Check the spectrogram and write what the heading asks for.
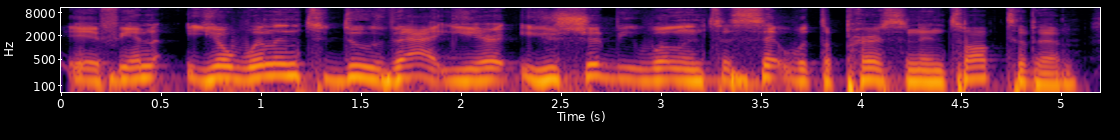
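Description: A man's voice: a little high, steady tone, moderate pace. A man co-hosting a podcast who argues his points and pushes back with pointed questions. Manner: argumentative, asks pointed questions. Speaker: podcast co-host. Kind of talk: casual podcast chat.

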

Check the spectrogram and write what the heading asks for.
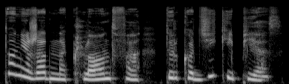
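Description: A woman reading the lines of a brave storybook boy in a calm, matter-of-fact way, close to her own voice. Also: high-pitched, a little slow, no room sound.

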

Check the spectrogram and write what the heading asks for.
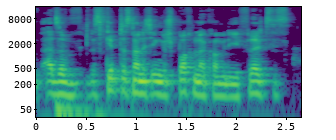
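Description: A young man with a mid-range voice co-hosts a casual podcast. He sounds relaxed and teasing and keeps cutting in with quick remarks. His tone is easygoing and conversational. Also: mid-range voice. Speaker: podcast co-host. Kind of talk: casual chat.

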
